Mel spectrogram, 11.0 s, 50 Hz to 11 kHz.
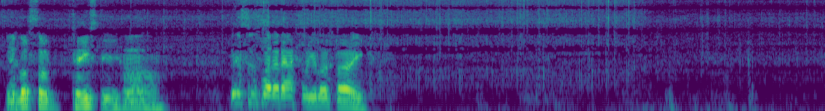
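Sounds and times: potatoes sizzling in a frying pan: 0.0 - 11.0.

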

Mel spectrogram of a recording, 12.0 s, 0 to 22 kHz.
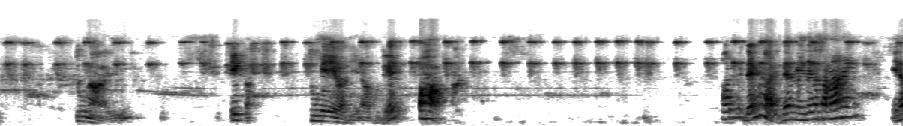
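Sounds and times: faint cricket chirping: 0.0 - 12.0.

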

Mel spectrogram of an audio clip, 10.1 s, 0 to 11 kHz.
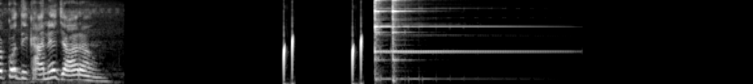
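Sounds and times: bell chime sound effect: 5.0 - 7.8.

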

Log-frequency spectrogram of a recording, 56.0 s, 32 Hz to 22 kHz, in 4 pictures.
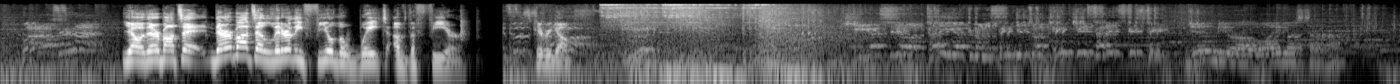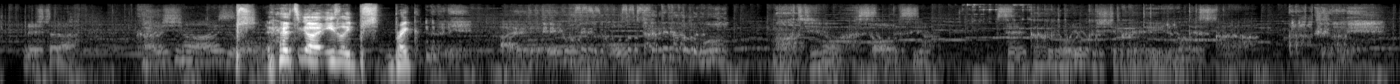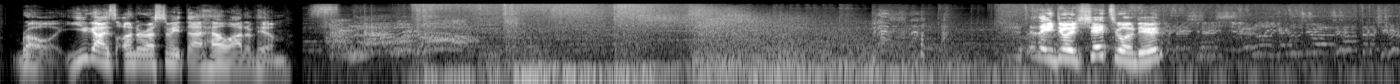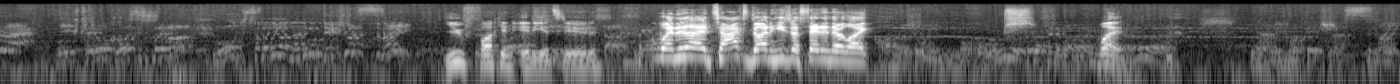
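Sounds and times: person speaking: 38.2 - 39.7, 46.4 - 50.7
character shouting: 48.5 - 50.7.

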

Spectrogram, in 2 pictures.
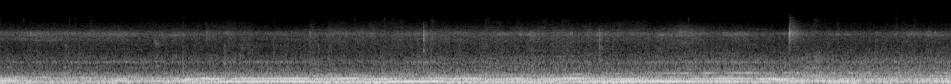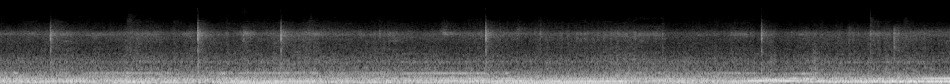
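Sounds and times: bus engine drone: 0.0 - 19.0.

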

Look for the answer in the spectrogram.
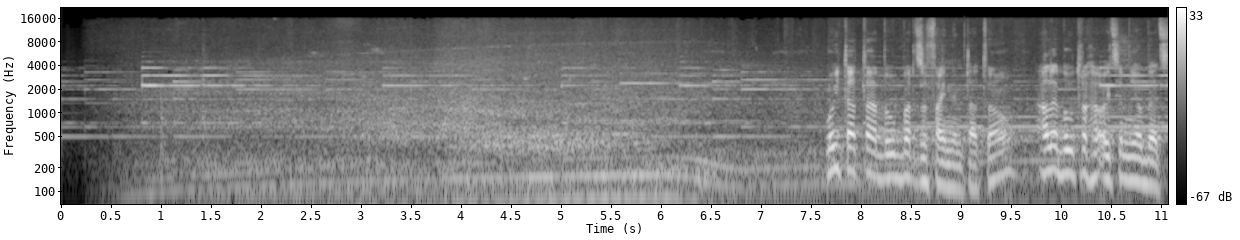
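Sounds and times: soft background music: 0.0 - 11.0
passing vehicle rumble: 0.4 - 9.8.

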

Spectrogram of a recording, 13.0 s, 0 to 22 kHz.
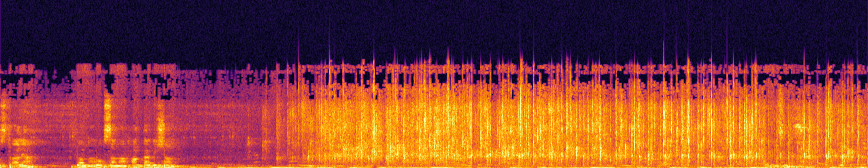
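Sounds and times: background music with bass line: 0.7 - 13.0
audience applauding: 4.1 - 13.0.

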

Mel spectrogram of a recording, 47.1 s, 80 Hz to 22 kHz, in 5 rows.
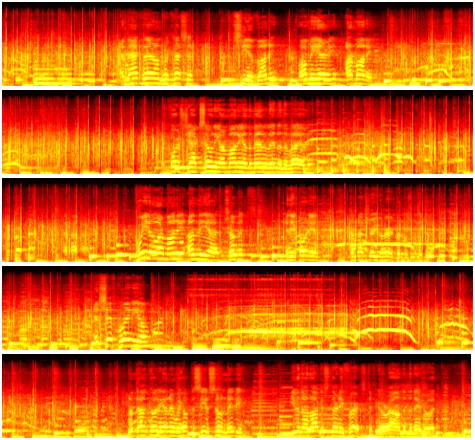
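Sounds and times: audience cheering and whooping: 0.0 - 1.8, 7.9 - 10.5, 15.5 - 18.8, 24.8 - 28.2, 32.2 - 38.6
percussion: 0.0 - 6.7, 15.5 - 44.2
strummed guitar: 0.0 - 10.0, 18.4 - 35.6, 37.0 - 47.0
live swing band playing: 0.0 - 35.8, 36.6 - 47.0
pulsing bass line: 0.0 - 47.0.

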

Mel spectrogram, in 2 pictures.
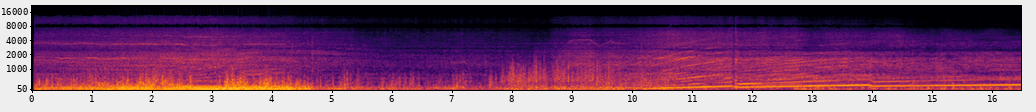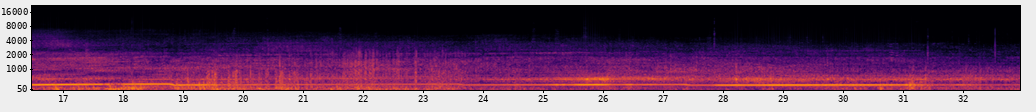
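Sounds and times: motorcycle engine accelerating: 0.0 - 32.9.

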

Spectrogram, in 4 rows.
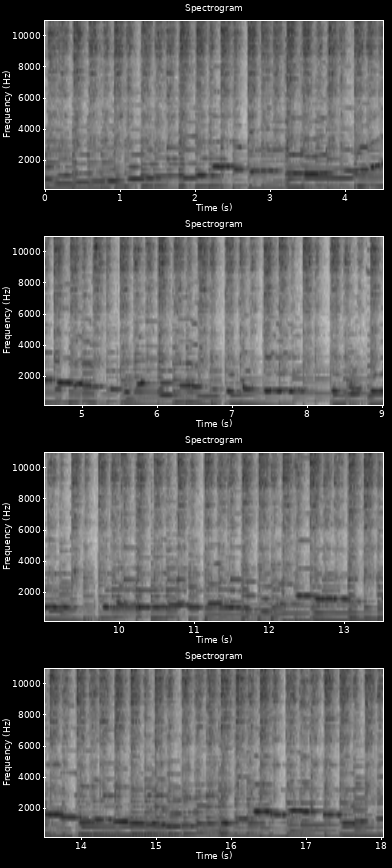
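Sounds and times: flute and clarinet melody: 0.0 - 18.0
jingling tambourine beat: 0.0 - 18.0
strummed small guitar chords: 0.0 - 18.0.

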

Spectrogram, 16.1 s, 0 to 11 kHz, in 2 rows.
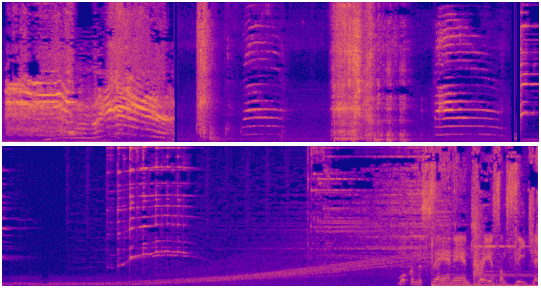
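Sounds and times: cat meowing loudly: 0.0 - 2.6, 3.6 - 4.3, 6.5 - 7.6.

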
